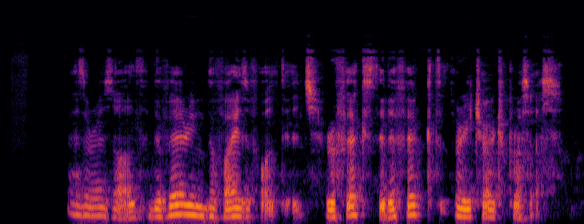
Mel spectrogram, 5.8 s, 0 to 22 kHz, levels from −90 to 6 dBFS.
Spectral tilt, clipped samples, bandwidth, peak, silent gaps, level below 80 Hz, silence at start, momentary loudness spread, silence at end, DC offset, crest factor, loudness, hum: -5.5 dB/octave; under 0.1%; 9.2 kHz; -10 dBFS; none; -64 dBFS; 0.7 s; 11 LU; 0.25 s; under 0.1%; 16 dB; -26 LUFS; none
